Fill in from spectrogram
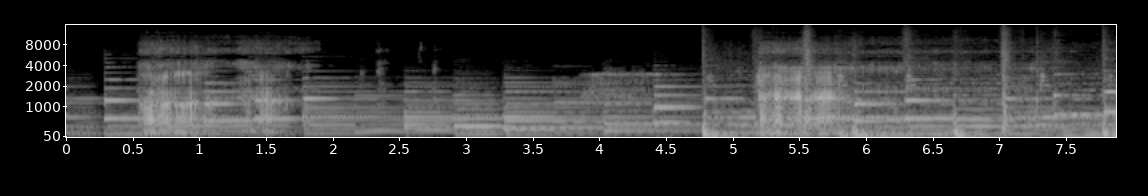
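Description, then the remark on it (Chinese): Loud, rasping snore-like bursts, a narrator imitating a little bear snoring loudly in a children's story, come in two long stretches over a steady, melodic backing of sustained tones, with no talking. “又一会儿，小熊也睡着了，发出了响亮的鼾声。”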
